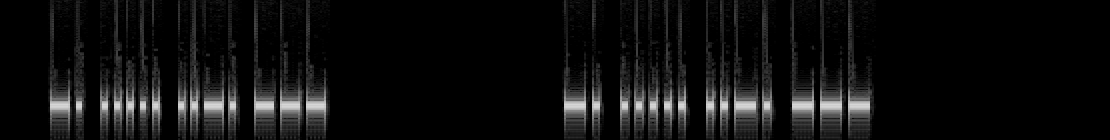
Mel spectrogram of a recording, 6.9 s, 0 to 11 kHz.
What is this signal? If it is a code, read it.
Morse code, heard as a keyed tone, about 28 wpm, 700 Hz. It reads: N5FO N5FO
